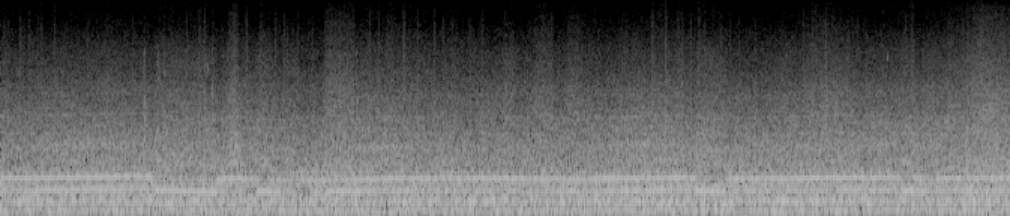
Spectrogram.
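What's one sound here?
A race car engine drones steadily at high revs, shifting pitch slightly.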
